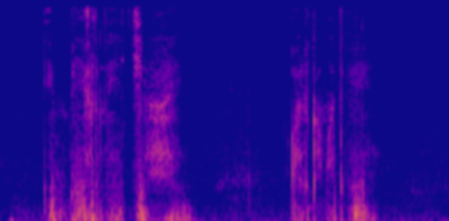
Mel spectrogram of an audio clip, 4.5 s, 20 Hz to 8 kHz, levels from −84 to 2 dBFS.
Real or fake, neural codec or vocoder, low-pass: real; none; 7.2 kHz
